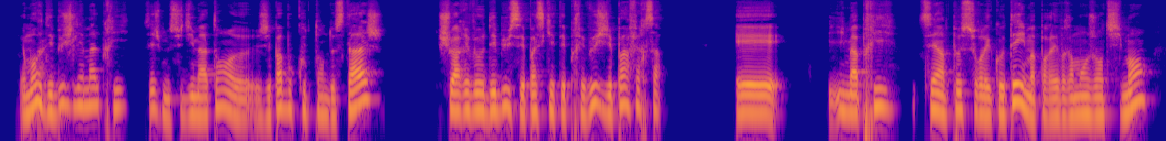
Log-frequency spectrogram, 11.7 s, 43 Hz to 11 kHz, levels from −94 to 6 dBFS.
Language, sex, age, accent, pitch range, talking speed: French, male, 20-39, French, 130-165 Hz, 295 wpm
